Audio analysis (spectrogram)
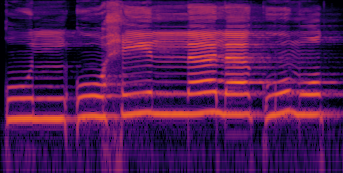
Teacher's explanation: Qul uhilla lakumut, alif lam dinamakan dengan alif lam syamsiyah karena alif lam menghadapi huruf syamsiyah yaitu huruf to, maka alif lam tidak kita baca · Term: idgham syamsi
